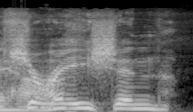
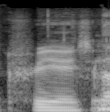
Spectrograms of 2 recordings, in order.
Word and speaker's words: curation: How did you just pronounce that? Say creation. – No, curation. Like, you know, when you curate a playlist. – I thought you said creation.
